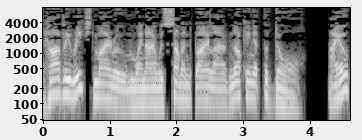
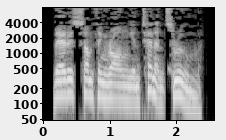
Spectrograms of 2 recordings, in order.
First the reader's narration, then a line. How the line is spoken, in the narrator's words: he said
